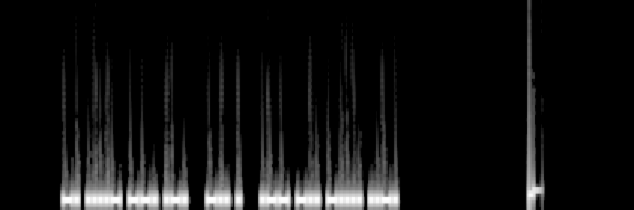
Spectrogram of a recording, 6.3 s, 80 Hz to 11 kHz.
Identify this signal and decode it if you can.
Morse code, heard as a keyed tone, about 37 wpm, 700 Hz. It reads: N4GR DE WD6F
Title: USA Callsign DE Callsign - 4 Characters - 40wpm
